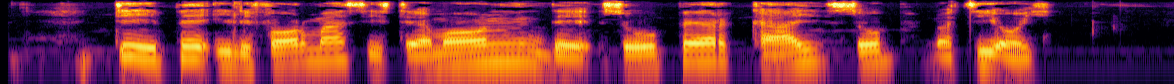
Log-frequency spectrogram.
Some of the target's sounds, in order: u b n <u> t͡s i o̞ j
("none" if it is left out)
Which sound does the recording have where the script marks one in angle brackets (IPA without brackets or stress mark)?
o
